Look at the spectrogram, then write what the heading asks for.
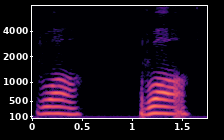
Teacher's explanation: We say this, pressing the tip of the tongue against the hard palate produces ra, and these are, you would say this by touching the tip of the tongue and touching the inside of the upper 2 incisors, the gums of the 2 upper incisors.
